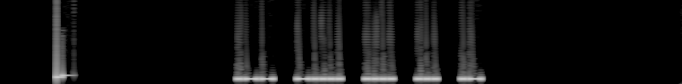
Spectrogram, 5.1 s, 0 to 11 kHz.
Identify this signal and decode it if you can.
Morse code, heard as a keyed tone, about 37 wpm, spaced as for 28 wpm, 700 Hz. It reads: W6HSA
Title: USA Call Signs - 5 Characters - 2x Character Spacing - 40wpm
